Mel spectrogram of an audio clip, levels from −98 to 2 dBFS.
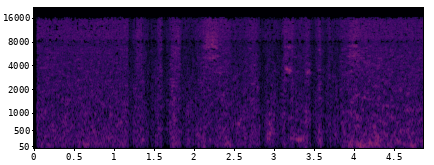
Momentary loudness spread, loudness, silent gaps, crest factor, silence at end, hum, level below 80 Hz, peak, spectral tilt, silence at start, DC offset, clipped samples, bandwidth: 5 LU; -55 LUFS; none; 20 dB; 0 s; none; -80 dBFS; -38 dBFS; -1 dB/octave; 0 s; under 0.1%; under 0.1%; 16.5 kHz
